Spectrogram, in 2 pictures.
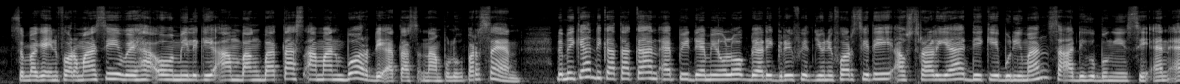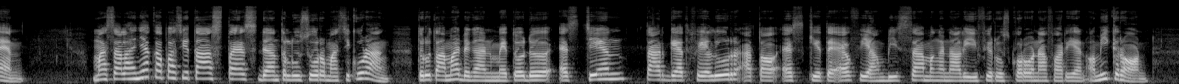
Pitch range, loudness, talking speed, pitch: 185-235 Hz, -16 LUFS, 115 wpm, 210 Hz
